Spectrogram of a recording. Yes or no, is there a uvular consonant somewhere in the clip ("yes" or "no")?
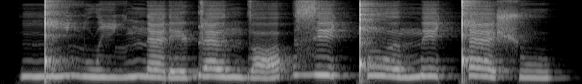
no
